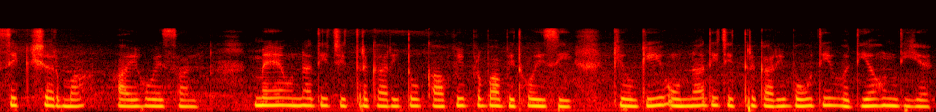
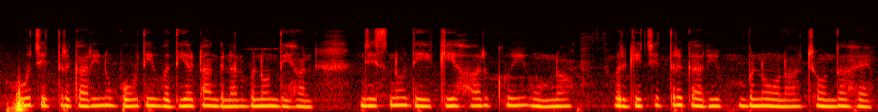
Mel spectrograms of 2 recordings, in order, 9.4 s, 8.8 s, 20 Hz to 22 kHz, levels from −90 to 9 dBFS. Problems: none marked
